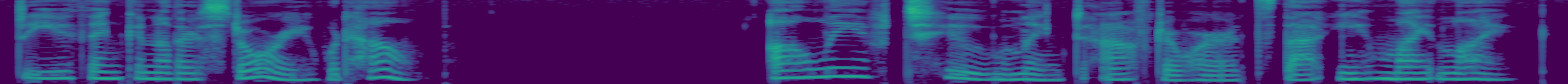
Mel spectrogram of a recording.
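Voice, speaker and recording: A woman speaking gently and softly to her listeners as an ASMR creator, in a hushed voice. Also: mid-range voice, takes it slowly, no room sound, studio quality. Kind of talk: soft-spoken ASMR sign-off.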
